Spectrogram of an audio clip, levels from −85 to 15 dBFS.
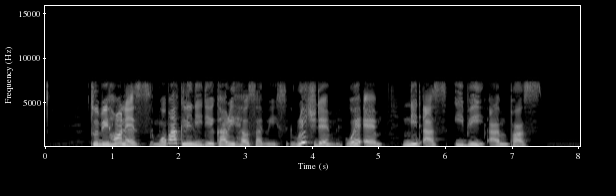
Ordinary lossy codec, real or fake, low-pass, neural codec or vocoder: MP3, 96 kbps; real; 7.2 kHz; none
